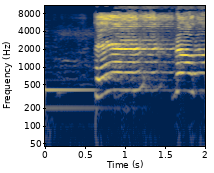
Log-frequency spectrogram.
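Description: Live Sundanese ensemble music: a held low note fades for about half a second, then a high female voice comes in singing a wavering, ornamented phrase.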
